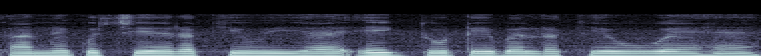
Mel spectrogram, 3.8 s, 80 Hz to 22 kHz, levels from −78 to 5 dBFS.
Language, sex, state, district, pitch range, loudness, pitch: Hindi, male, Chhattisgarh, Raipur, 135-145 Hz, -13 LUFS, 140 Hz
